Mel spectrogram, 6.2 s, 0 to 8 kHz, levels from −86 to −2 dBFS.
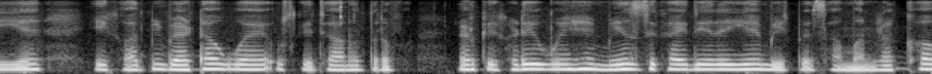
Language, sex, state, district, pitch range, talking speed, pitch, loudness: Hindi, female, Chhattisgarh, Bilaspur, 180-200 Hz, 220 wpm, 195 Hz, -15 LUFS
